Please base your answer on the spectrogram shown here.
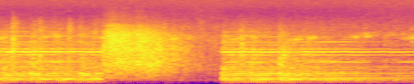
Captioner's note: gun fires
